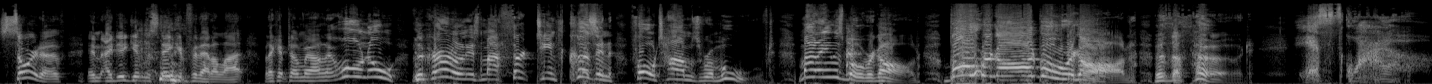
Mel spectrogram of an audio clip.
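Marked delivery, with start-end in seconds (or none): 3.4-14.0 high, loud, big, swooping character voice. Retelling what he kept telling his mom while in character: Beauregard character voice. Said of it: "And that voice is great".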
